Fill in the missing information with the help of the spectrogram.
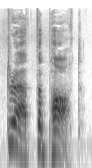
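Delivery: hammed-up mild vexation; mild cross exclamation. A narrator's reading. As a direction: snap at the scalding pot. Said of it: "said the worthy matron".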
